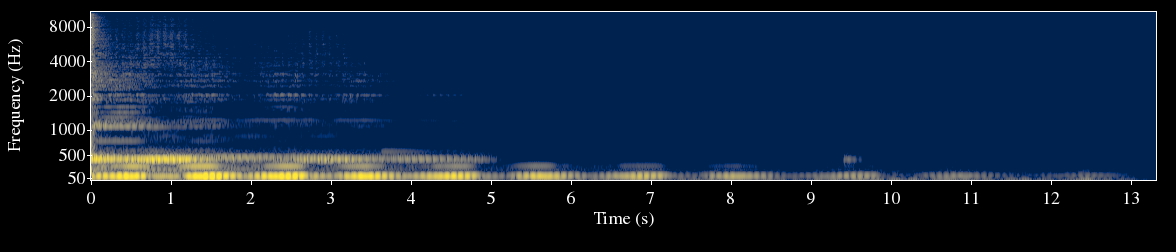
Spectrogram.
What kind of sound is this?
A large metal pot suspended on a rubber band. The pot is hit while spinning.
Note: you may hear squeaking sounds or other artifacts in the compressed online preview. The file you download will not have these issues.
hit, metal, metallic, pan, pot, resonant, sound-design, spin, spinning, wah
